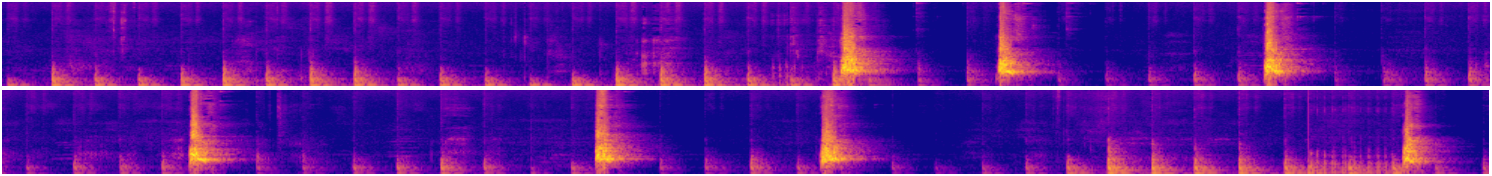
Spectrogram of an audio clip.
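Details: French Bulldog going wild in a bathtub, letting out about seven loud, abrupt barks at irregular intervals of one to three seconds over a steady, low, rhythmic pulsing sound running throughout.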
